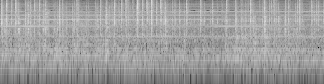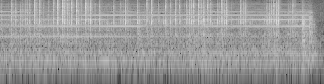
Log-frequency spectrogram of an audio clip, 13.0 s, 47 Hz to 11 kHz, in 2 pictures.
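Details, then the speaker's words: Stepcraft 840 CNC during X/Y/Z travel setup, after snugging fasteners: a buzzing whine with a fast, uneven rattle of clicks, about three or four a second, through the move. Axis travel is rough, cause unclear. "that sounds like I got some sounds like I got some issues"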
